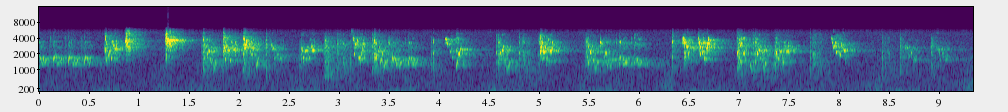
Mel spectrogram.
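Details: Budgerigars calling: continuous busy chatter of warbled chirps and scratchy squawks, several voices overlapping without a break, with a faint low hum underneath.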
